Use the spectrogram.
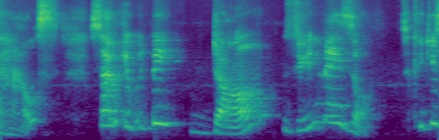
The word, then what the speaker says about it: dans une maison: And normally, as you know, we don't pronounce the last letter of a word, but in this instance, because the S runs into a vowel, you would hear it.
